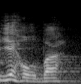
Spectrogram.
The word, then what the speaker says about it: Jehovah: Meron sila J, at yung J pinopronounce nila as Ya, as Y. Kaya kahit pinalitan nila, ginawa ng Jehovah, ang basa nila doon, Yehovah, tama pa rin.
